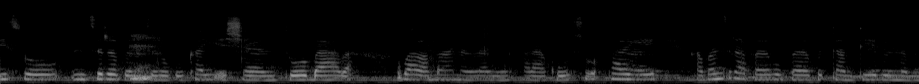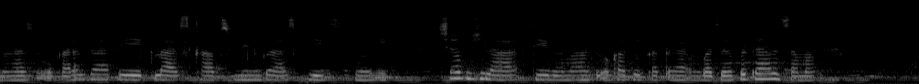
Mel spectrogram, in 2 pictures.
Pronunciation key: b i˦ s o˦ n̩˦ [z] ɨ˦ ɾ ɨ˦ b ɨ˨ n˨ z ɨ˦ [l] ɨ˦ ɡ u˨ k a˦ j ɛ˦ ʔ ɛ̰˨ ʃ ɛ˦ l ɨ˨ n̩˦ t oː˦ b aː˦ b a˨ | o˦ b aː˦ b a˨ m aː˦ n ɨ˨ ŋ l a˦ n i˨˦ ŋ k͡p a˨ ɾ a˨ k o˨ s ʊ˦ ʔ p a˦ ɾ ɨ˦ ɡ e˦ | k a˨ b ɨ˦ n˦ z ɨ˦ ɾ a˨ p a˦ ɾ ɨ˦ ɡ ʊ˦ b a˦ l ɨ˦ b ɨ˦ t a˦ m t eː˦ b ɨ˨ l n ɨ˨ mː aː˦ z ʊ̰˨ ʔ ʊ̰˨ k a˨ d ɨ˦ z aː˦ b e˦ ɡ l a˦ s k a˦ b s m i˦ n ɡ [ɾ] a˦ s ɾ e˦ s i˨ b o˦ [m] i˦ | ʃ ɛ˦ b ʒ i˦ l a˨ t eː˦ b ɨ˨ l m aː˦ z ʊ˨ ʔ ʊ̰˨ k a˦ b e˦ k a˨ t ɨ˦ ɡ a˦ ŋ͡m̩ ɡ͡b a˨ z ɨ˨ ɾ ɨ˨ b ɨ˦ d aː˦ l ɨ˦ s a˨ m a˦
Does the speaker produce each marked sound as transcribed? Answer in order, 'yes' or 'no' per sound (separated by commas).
yes, no, no, no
